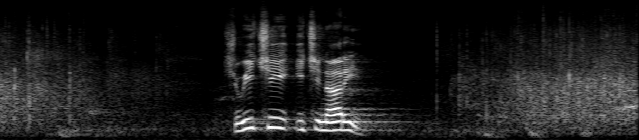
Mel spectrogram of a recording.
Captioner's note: applause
